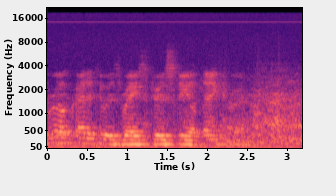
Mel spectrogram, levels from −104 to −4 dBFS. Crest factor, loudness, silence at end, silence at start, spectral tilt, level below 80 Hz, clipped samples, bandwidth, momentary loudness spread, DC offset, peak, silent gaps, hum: 16 dB; -28 LUFS; 0 s; 0 s; -7.5 dB/octave; -42 dBFS; under 0.1%; 19 kHz; 7 LU; under 0.1%; -12 dBFS; none; none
